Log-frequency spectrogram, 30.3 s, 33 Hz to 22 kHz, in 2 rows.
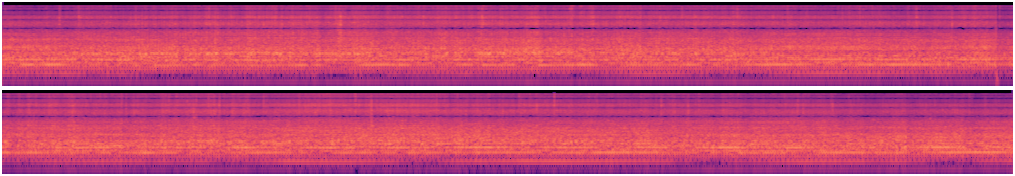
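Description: Troy-Bilt Horse XP 20-horsepower lawn tractor engine running steadily at about two-thirds throttle with the mower deck engaged, cutting through thick field grass and brambles. The engine holds an even speed under the load without bogging.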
